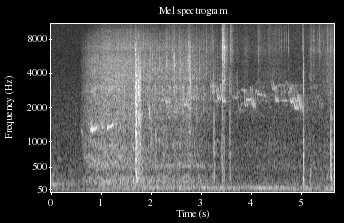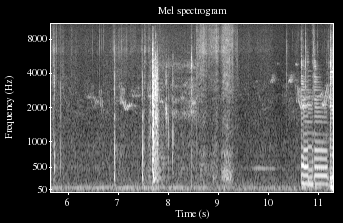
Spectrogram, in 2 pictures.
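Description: Outdoor ambience with birds chirping and the scattered sharp clicks of a woman's high-heeled shoes on pavement, then music starts near the end.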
